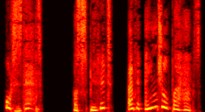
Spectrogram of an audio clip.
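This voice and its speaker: A man voicing a timid, desolate maiden in a fairy-tale video game, breathy and plaintive. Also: very high-pitched, sing-song, normal speed, no echo, studio quality.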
